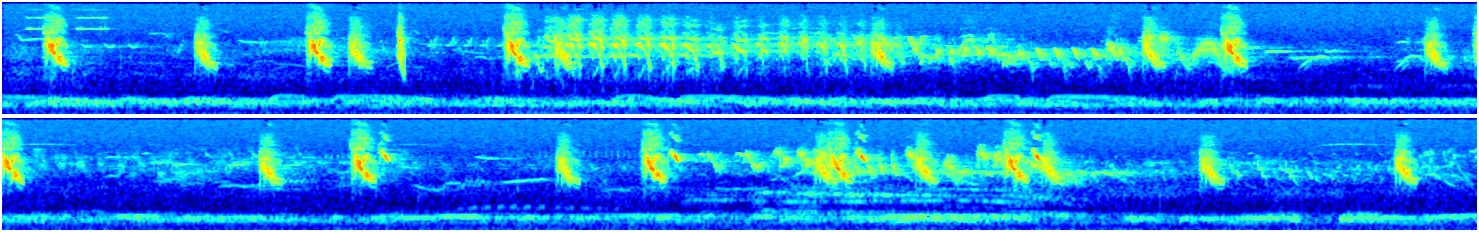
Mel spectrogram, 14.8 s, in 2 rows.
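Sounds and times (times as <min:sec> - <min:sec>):
house sparrow Passer domesticus chirping and chattering: 0:00.0 - 0:06.3, 0:08.6 - 0:09.4, 0:10.1 - 0:14.7.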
